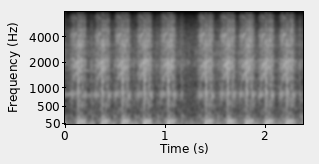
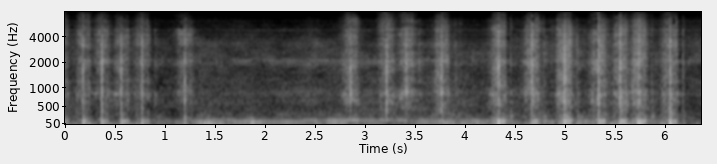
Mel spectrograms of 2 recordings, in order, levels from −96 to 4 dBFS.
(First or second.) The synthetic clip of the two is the second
